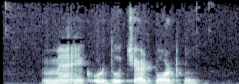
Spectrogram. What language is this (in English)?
Urdu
